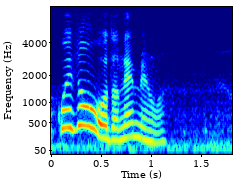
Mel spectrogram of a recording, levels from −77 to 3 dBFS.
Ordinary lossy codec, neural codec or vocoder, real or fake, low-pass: none; codec, 16 kHz in and 24 kHz out, 1 kbps, XY-Tokenizer; fake; 7.2 kHz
